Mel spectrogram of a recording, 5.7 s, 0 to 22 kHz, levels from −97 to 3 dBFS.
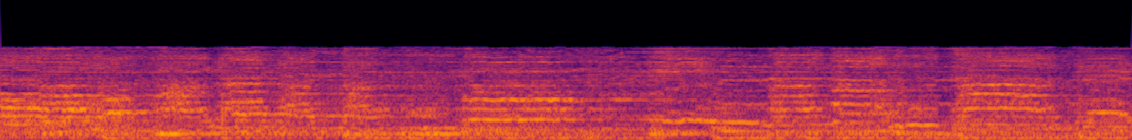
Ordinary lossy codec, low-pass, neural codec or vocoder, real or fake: none; 5.4 kHz; codec, 16 kHz in and 24 kHz out, 2.2 kbps, FireRedTTS-2 codec; fake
